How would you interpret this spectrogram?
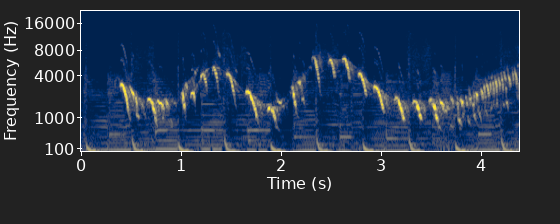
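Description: Bright, rapid bird chirps repeat in quick sweeping trills for a few seconds, loud, with a faint low musical hum underneath and no talking.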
